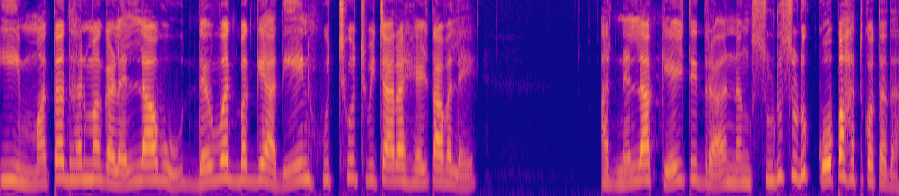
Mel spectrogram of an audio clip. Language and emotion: Kannada, angry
